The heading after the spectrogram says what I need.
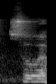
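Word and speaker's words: sure: आई वॉज सुअर, वैसे इसको मैक्सिमम लोग श्योर पढ़ते हैं, लेकिन फोनेटिक इंग्लिश के अकॉर्डिंग ये सुअर वर्ड है, मतलब इसका प्रोनाउंसिएशन सुअर होता है, और वैसे हिंदी में क्या होता है, विश्वस्त।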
